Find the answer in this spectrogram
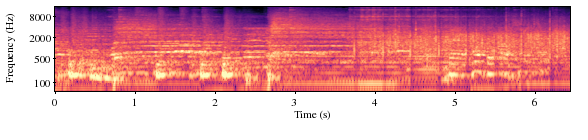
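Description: Church worship band of singing with acoustic and electric guitars, closing a song on held chords; about two-thirds of the way in, clapping starts up under the last ringing chord.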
